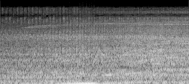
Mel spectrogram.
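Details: 2018 Range Rover Evoque petrol at idle runs uneven and lumpy with a brief surge, a misfire caused by air leaking at the PCV valve on the top cover; the PCV valve is to be replaced.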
